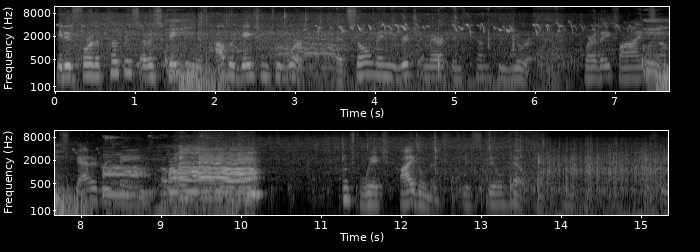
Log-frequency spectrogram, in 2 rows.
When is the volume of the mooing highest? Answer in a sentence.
The volume of the mooing peaks at 10 seconds.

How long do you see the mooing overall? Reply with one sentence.
You can hear the mooing for 4 seconds altogether.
